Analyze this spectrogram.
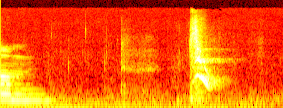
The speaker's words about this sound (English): starts sneezing. Are you... Mm-hmm. Yo, like, deities bless you. Are you okay? What was that? She's like, you good? That's a lot of sneezing. I don't, you know... Sorry. I don't know why I'm sneezing so much. I have a pretty bad pollen allergy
